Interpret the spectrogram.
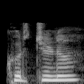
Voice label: "khurchana", Punjabi

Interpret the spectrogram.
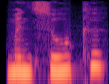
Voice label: "mansookh", Punjabi; ਮਨਸੂਖ

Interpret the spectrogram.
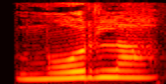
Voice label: "moharlaa", Punjabi

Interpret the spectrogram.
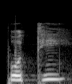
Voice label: "pothi", Punjabi

